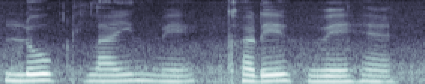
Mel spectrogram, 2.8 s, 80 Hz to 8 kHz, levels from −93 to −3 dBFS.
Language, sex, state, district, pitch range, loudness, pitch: Hindi, female, Mizoram, Aizawl, 195-215 Hz, -15 LUFS, 205 Hz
